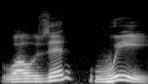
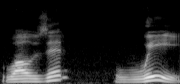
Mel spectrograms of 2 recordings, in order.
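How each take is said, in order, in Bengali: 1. শেষ অক্ষর গোলাকার ঠোঁট দিয়ে শুরু হয়, 'wee'। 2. শেষ অক্ষর গোলাকার ঠোঁট দিয়ে শুরু হয়, 'wee'।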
